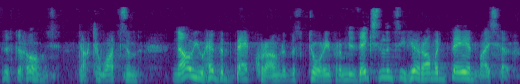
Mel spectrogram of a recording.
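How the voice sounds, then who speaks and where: An actor in a 1940s radio drama, playing a confident, excitable archaeologist knight with a husky voice. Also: male voice, a little high, normal speed. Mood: grave. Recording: muffled 1940s radio recording.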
